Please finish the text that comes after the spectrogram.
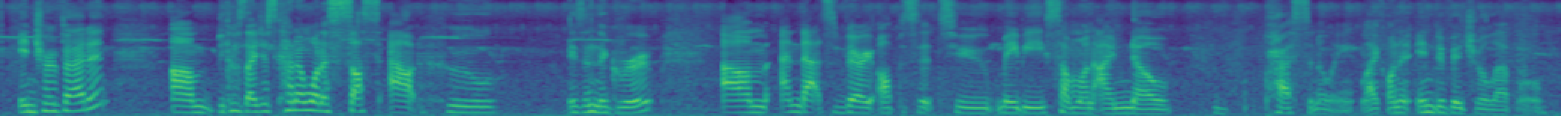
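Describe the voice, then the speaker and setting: Bright-voiced young woman. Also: fairly low pitch, slight background noise. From Australia. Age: 20s. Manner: chatty, upbeat, many fillers and restarts. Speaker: reality game show contestant. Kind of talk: casual interview answers.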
